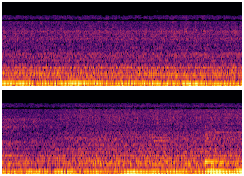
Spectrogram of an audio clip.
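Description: Heavy diesel engine of a railway recovery crane running steadily with a low, even hum. It grows louder near the end.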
